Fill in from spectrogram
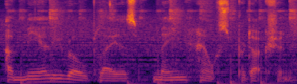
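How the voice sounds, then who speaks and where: A man's voice: lowish voice, normal speed, over music, poor audio. A man introducing the show as its compere, in a theatrical announcer delivery. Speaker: host and compere.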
